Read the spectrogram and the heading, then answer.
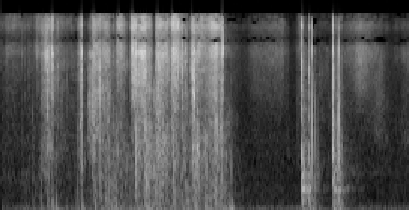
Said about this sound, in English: I don't even have on my, when I look at my paper, see if y'all can hear the paper.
